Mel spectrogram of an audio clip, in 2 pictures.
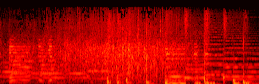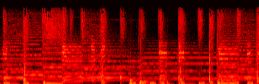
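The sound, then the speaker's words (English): An audience breaks into a round of applause for the host of One of One, a dense wash of clapping that fills the first few seconds before an upbeat music track with a steady, punchy beat takes over. “Now, please give a warm round of applause for your host”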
